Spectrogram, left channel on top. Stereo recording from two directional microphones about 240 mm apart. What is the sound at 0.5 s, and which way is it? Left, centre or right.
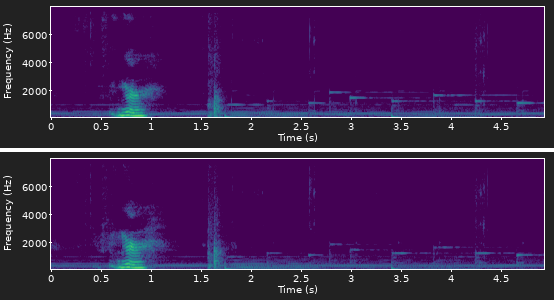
Speech, centre.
